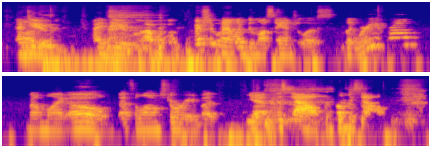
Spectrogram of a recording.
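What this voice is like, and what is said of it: Southern American accent. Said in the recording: “born and bred South Carolina ... It just comes out of you ... it never goes away ... Southern accent and never really losing it ... in my everyday day to day, it's there”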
